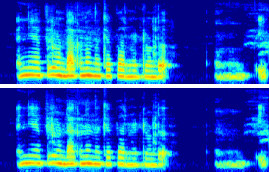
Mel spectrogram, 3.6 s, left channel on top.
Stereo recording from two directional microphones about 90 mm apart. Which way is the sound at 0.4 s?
30° left (ahead or behind).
